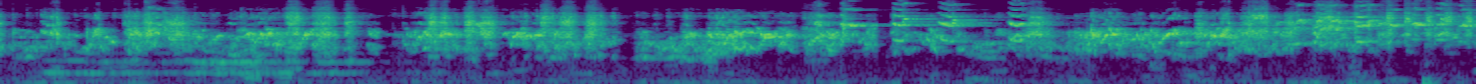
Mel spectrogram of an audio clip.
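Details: Budgerigar alternating grating squawks with quick warbled chatter in repeated bursts, with a faint low hum underneath early on.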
